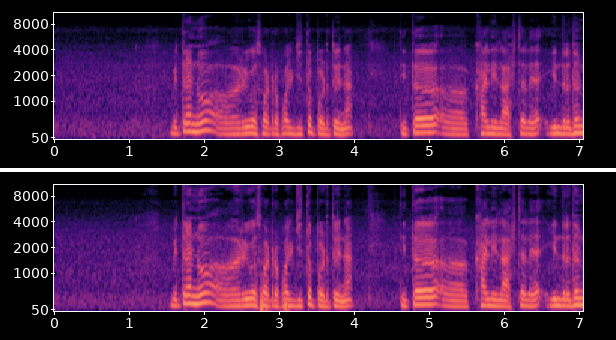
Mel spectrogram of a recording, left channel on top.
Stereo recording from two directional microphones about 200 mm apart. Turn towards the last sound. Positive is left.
turn(degrees=-10)  # may be behind; listen again after turning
